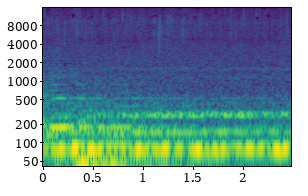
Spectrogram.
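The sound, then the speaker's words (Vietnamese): Rain and wind, as an audio drama effect, sweep against an oil lamp in a room at night. A soft, steady hiss of rainfall sits over a low rumbling hum, continuous and fairly faint. “Mưa gió thổi hắt vào ngọn đèn cậy trong căn phòng tắt ngúm đi.”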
